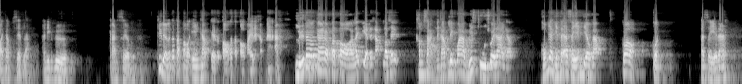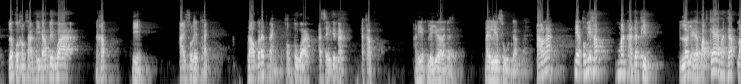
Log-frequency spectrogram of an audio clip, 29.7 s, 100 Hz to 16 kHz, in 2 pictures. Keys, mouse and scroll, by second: 0.5 middle click, 0.7 space, 1.4 middle click, 1.4-2.3 scroll up 2, 1.7 click, 2.3 middle click, 2.8 scroll down 2, 3.1-3.5 scroll up 2, 3.2 middle click, 3.8 scroll down 2, 4.7-5.1 scroll up 2, 4.9 middle click, 9.4 middle click, 9.5-10.2 scroll down 2, 10.2-10.7 scroll up 2, 10.4 middle click, 10.7-11.1 scroll down 1, 11.1-11.5 scroll up 2, 11.5 middle click, 14.2 click, 18.7 click, 19.4-21.0 scroll down 6, 20.6 middle click, 21.3-22.0 scroll up 2, 21.7 middle click, 22.5 space, 22.9 click, 24.5 scroll down 2, 24.9-25.2 scroll up 2, 25.9-26.2 scroll up 2, 26.0 middle click, 26.4-26.7 scroll down 2, 27.1-29.6 middle drag.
